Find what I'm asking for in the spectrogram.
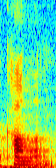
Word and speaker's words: kamma: And traditionally, it includes two of the Buddha's really core teachings, the teaching on the Four Noble Truths and the teaching on karma, or kamma, as it's pronounced in the Pali.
